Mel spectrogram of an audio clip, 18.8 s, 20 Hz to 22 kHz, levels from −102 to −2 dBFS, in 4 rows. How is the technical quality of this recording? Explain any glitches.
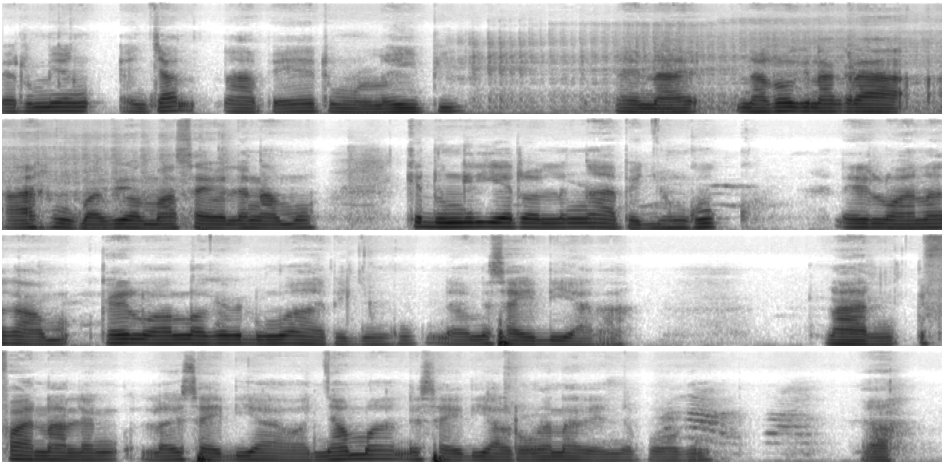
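No technical faults are audible anywhere in the speech, so there are no glitches to account for.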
